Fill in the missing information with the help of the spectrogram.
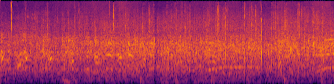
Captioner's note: audience laughs; cheers/applause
